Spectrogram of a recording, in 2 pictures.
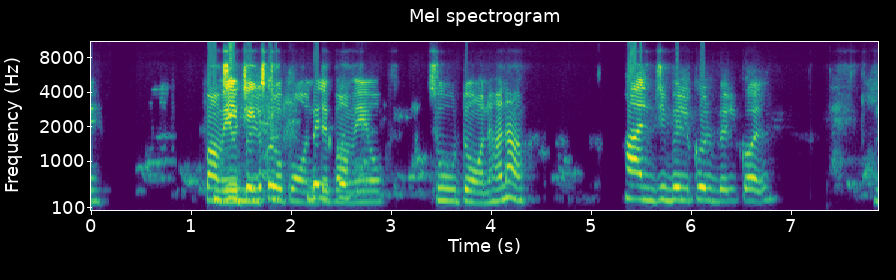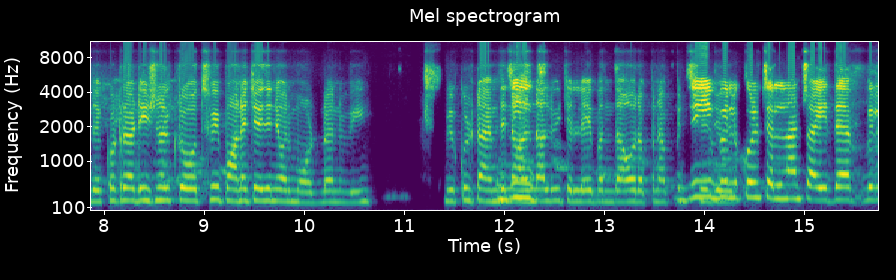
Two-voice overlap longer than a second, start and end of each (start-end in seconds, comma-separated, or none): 1.3-2.8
